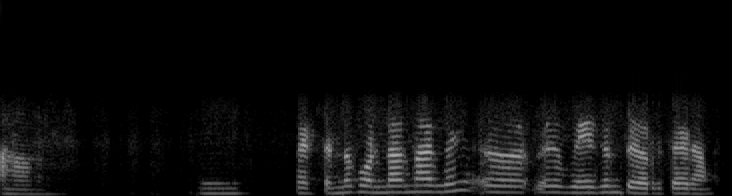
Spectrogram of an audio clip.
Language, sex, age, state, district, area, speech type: Malayalam, female, 30-45, Kerala, Kannur, urban, conversation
